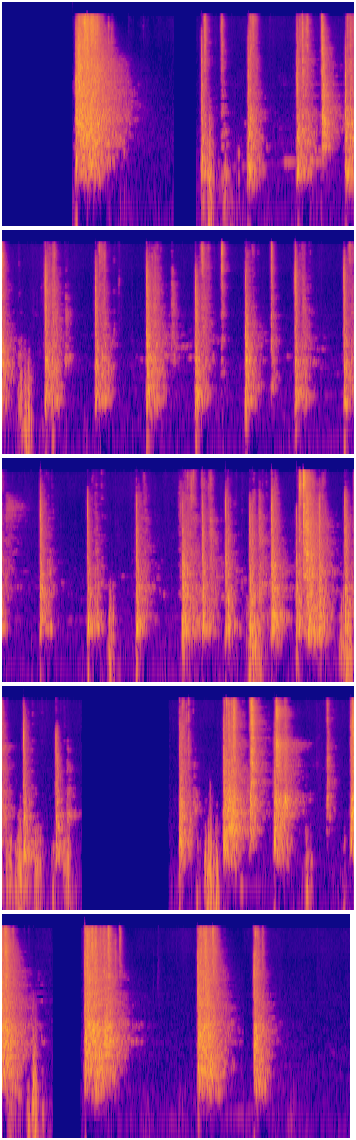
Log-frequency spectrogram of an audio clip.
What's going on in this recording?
Contacto Metal
Choque con metal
